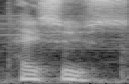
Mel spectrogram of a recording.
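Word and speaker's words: Jesús: because it's written weird it's spelt Jesus but it's got the apostrophe above that you hey soos so it is hey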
